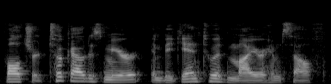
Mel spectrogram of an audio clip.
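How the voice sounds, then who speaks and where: A man reading a children's story aloud in an expressive, deliberate manner. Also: lowish voice, lo-fi sound. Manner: deliberate, animated. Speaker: storybook reader.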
